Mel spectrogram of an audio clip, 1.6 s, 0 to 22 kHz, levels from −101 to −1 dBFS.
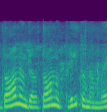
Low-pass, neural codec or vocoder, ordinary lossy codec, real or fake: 9.9 kHz; none; AAC, 32 kbps; real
